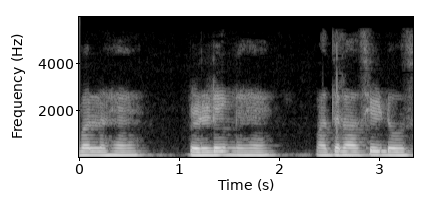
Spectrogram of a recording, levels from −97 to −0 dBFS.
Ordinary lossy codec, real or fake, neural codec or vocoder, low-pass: AAC, 32 kbps; real; none; 5.4 kHz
